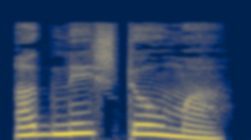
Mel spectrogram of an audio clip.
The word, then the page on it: ಅಗ್ನಿಷ್ಟೋಮ: agniṣṭōma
